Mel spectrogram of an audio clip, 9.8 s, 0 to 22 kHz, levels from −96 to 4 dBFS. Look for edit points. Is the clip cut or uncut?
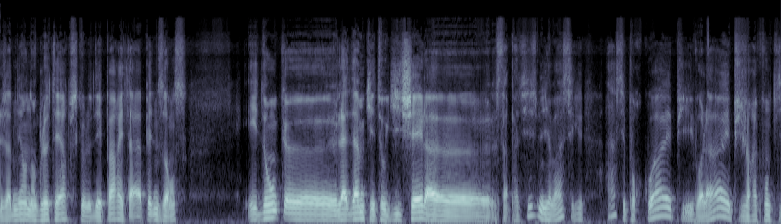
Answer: uncut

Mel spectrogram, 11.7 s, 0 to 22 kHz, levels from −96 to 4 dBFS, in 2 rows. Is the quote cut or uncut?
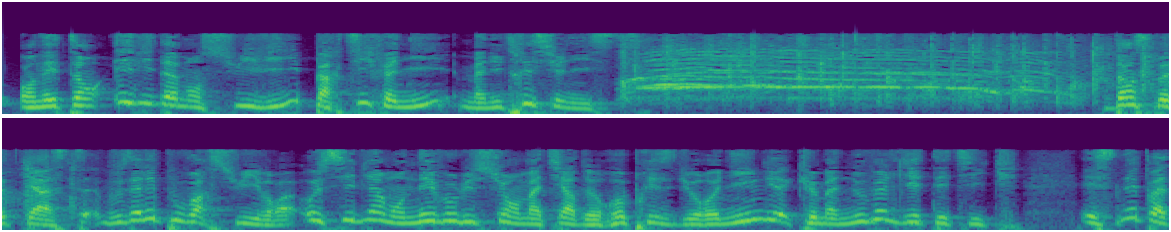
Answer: uncut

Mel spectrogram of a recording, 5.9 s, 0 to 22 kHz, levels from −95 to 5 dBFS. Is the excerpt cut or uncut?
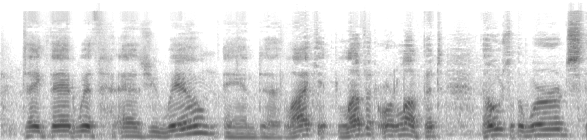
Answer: uncut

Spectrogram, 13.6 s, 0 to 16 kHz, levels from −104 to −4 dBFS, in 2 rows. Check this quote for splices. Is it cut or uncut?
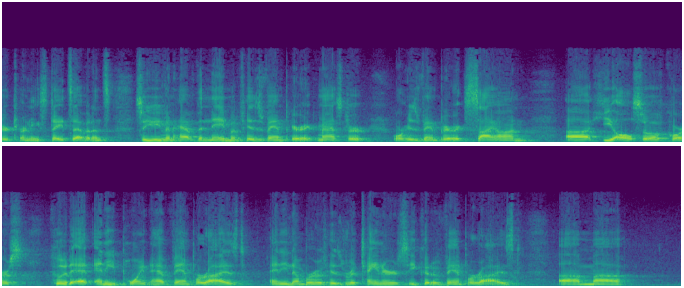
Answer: uncut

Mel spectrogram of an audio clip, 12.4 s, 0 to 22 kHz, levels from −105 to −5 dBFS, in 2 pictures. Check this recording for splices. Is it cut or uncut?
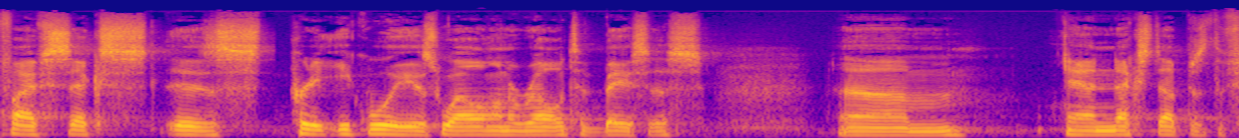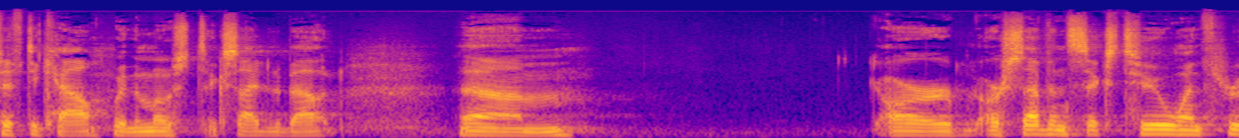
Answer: cut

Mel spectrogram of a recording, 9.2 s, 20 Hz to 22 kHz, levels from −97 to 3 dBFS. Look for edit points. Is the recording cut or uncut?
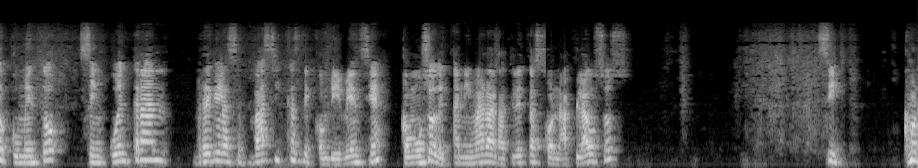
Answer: cut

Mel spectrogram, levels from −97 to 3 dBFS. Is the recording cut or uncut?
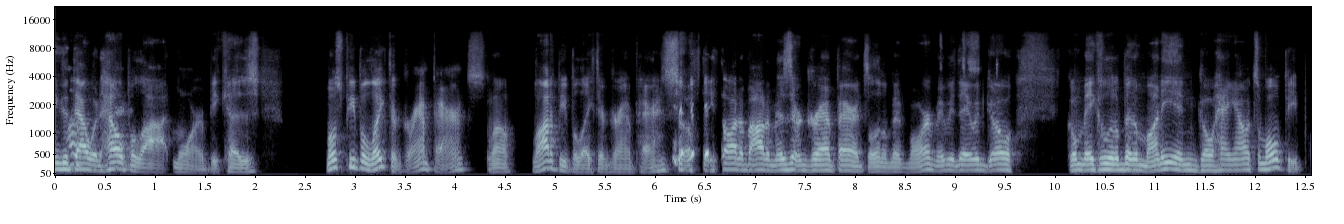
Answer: uncut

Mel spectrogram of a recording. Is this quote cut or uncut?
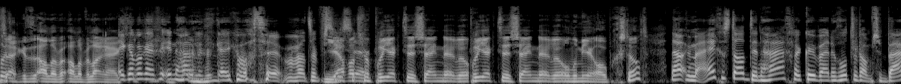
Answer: cut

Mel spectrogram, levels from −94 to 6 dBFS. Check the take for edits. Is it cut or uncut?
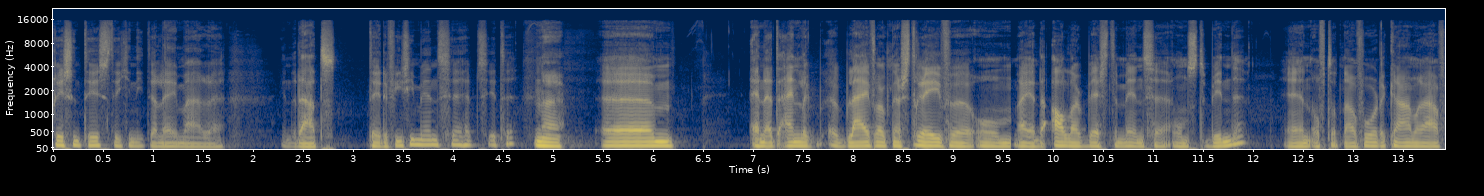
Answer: cut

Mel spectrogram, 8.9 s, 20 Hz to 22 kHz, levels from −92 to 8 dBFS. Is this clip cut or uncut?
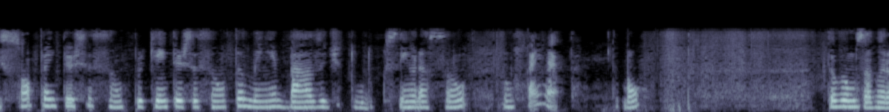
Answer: cut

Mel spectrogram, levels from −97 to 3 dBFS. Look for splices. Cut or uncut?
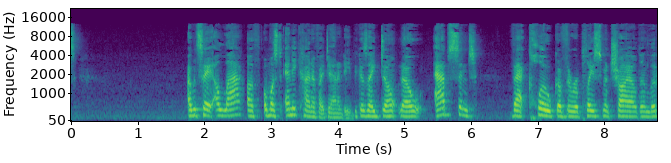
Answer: cut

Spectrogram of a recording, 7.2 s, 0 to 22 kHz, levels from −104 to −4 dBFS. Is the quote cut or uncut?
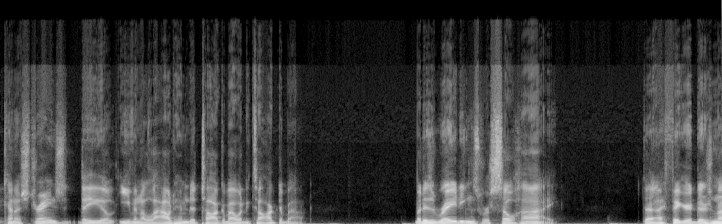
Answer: uncut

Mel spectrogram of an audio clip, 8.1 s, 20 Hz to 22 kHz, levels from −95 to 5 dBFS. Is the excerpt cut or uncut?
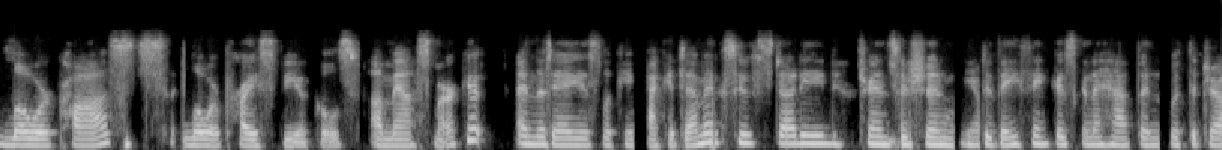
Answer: cut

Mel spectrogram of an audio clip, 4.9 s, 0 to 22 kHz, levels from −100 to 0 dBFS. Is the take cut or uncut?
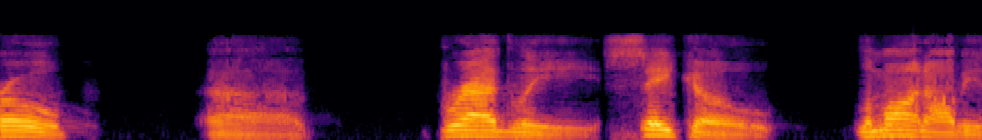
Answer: cut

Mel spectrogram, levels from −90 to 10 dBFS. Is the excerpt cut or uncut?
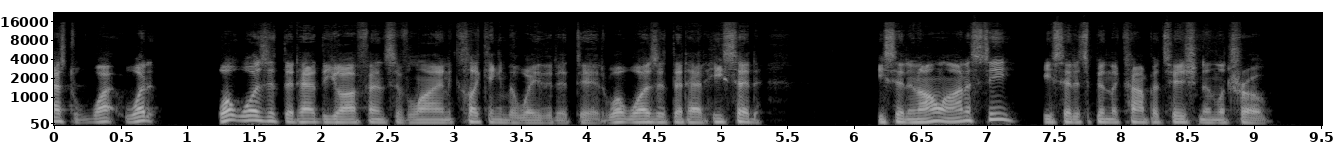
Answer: uncut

